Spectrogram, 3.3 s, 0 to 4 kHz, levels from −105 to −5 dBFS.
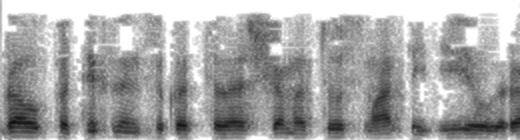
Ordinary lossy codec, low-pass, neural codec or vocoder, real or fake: MP3, 16 kbps; 3.6 kHz; codec, 16 kHz, 2 kbps, FunCodec, trained on Chinese and English, 25 frames a second; fake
